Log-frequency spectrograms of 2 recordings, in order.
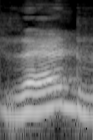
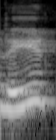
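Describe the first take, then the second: First: The vowel is short, like 'e'. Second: The vowel is long, like 'ee'. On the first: It is the past form. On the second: It is the present form.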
